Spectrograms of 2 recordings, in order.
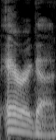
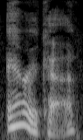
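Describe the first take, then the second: First: "Eriga" said with a hard g before the final a; name with hard G. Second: Said in the usual way. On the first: Shown as a demonstration. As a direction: say "Eriga" with g, not k. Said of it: "Not Erica". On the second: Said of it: "Not Erica, a lovely name".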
